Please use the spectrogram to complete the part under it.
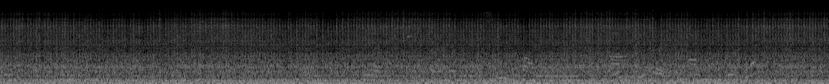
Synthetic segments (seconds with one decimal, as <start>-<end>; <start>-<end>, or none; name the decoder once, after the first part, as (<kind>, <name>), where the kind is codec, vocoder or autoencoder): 1.6-2.4 (autoencoder, DAC-VAE)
